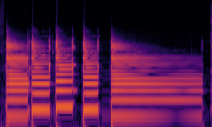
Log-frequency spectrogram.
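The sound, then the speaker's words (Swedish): Four short, crisply plucked string notes in quick succession, then a fifth that rings out and slowly fades over a few seconds, fairly loud with no voices. “sen ett litet lyssningstips är att lyssna på precis själva anslagsljudet för det är där den största skillnaden eh, på olika strängar är.”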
